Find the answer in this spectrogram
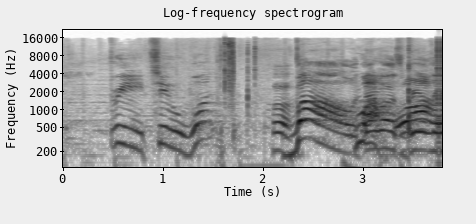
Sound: camera clicking

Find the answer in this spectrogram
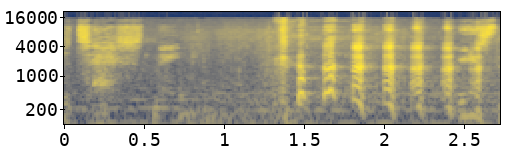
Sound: laughs

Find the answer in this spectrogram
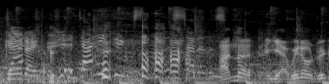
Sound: laughing

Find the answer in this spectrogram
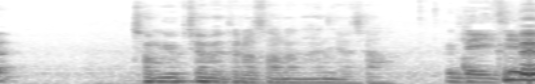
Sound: recorded narration

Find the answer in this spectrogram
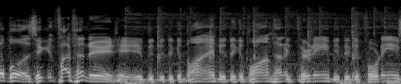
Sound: auctioneer calling

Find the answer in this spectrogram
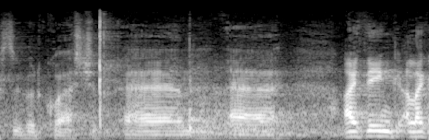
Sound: laughter

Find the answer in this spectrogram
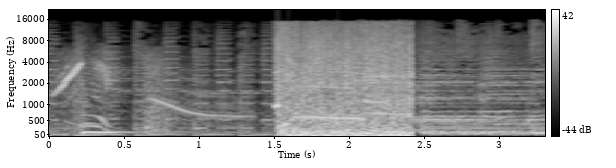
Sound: wtf boom

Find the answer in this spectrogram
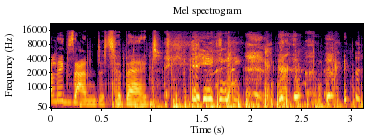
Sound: children giggling

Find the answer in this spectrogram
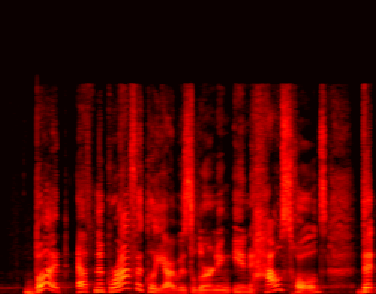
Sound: none

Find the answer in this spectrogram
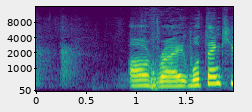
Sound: applause

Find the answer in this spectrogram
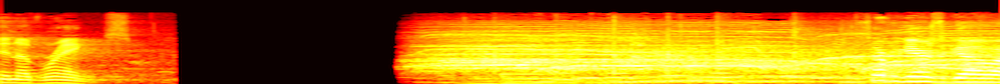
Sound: applause

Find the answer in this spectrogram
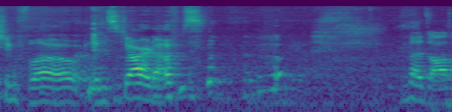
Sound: chuckles

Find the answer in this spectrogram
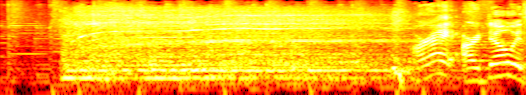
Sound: mixer whirring

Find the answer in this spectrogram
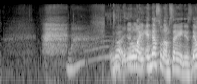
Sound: sighs

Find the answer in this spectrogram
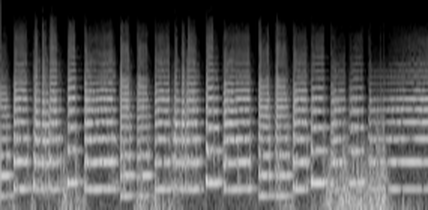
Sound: wind noise

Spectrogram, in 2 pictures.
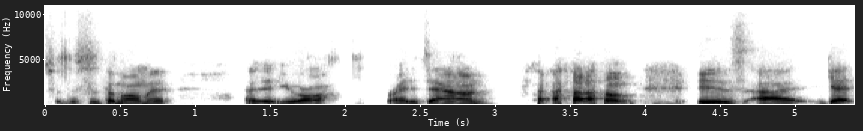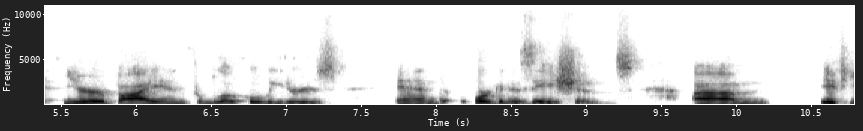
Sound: laugh

